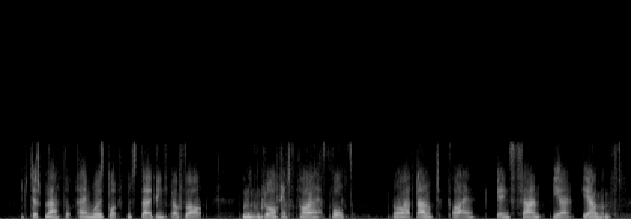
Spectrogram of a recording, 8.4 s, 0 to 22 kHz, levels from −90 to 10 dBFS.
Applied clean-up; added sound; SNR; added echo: neural diffusion model UNIVERSE++.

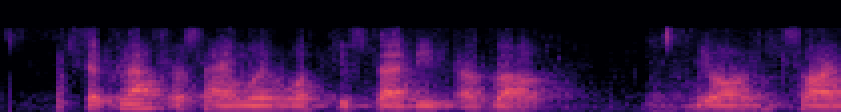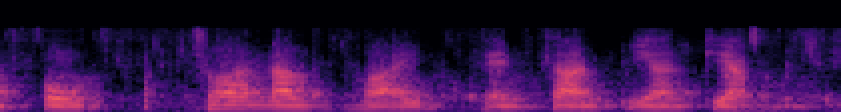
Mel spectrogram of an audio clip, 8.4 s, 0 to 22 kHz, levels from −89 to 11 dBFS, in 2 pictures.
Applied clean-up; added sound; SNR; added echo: neural separator model SepFormer DNS4.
